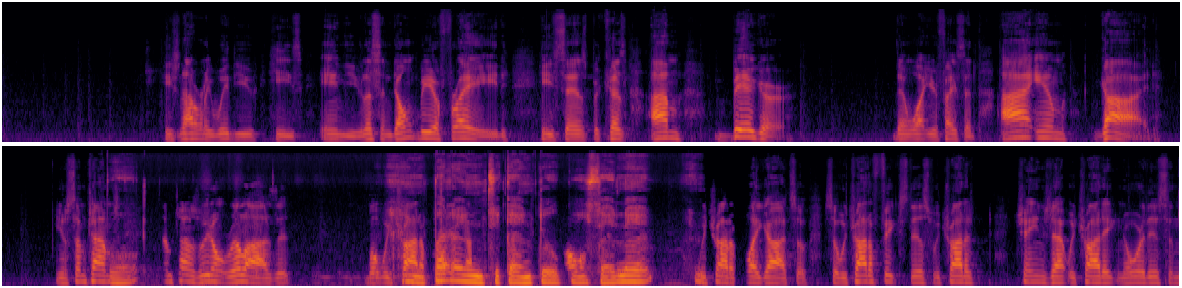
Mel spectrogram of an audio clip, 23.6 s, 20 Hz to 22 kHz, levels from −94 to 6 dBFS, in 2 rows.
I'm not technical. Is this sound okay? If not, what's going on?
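No. Between 13.35 and 19.26 seconds the speech repeatedly sinks or partly drops out. The worst stretches are 16.03 to 16.7 and 17.35 to 18.03 seconds, with another at 13.35 to 13.75 and 18.75 to 19.26, and brief dips at 14.46 and 15.41. This is speech suppressed in double talk. The likely cause is both people talking at once, so the call's echo canceller mistook this talker for echo and turned them down.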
